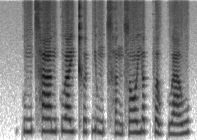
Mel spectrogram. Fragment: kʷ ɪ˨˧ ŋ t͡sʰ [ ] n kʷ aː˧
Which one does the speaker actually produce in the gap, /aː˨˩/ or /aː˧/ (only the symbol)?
aː˧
